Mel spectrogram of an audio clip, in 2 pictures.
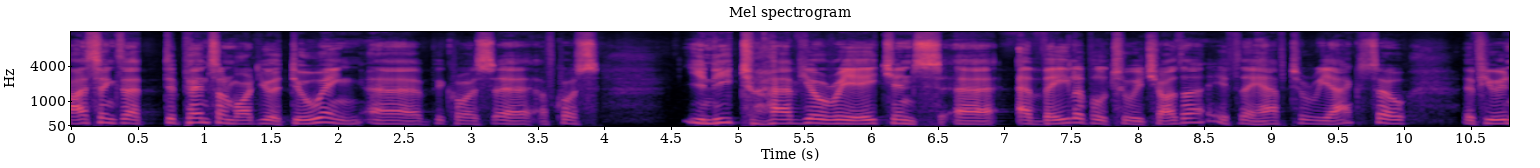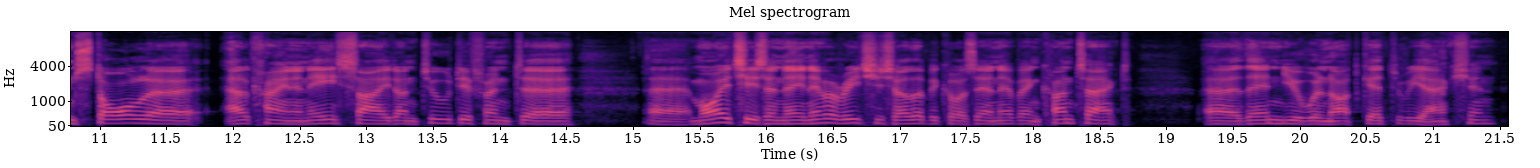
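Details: Adult male speaker; typical speech.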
